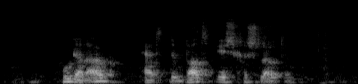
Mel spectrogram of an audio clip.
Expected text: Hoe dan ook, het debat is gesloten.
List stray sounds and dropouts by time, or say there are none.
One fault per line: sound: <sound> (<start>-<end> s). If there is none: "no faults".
no faults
